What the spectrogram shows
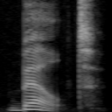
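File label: "belt", English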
